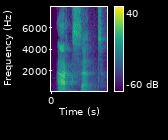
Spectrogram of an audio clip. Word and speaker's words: accent: a double c that double c acts like k s so we say access accent in both of these words the stress is on the first syllable in the next two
